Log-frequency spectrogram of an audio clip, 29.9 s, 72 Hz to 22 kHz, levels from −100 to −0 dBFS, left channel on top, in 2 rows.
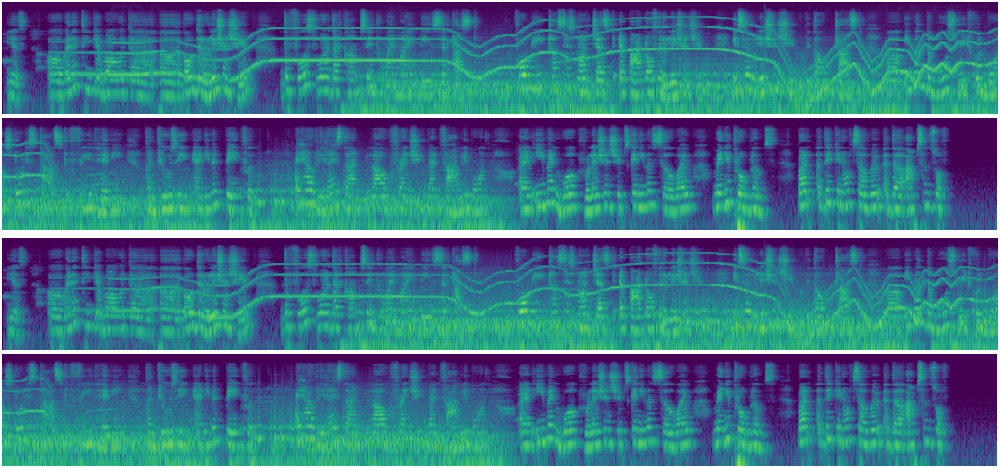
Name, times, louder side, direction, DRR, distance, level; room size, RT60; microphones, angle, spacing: voice 1, 0.7-7.0 7.7-18.8 19.3-26.5 26.9-29.1, left 1 dB, 70° left, 0 dB, 1.2 m, -32 dB
Musical instrument, 0.7-16.6, left 3 dB, 55° left, 0.6 m, -34 dB
sound 1, 5.1-22.7, right 2 dB, 55° right, 0.4 m, -34 dB
2.8 x 2.0 x 2.3 m, 0.26 s
head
